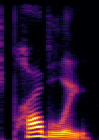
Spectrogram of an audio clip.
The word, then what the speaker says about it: probably: Probably becomes probably.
